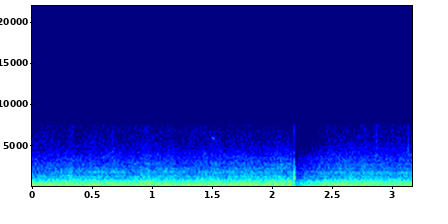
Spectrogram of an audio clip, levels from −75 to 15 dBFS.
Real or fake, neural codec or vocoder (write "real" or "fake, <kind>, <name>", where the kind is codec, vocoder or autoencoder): real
